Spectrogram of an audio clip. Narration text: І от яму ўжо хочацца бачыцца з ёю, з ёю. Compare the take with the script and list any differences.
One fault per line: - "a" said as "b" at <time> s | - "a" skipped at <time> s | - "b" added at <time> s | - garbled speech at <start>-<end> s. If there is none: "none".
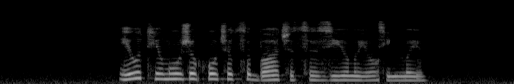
none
